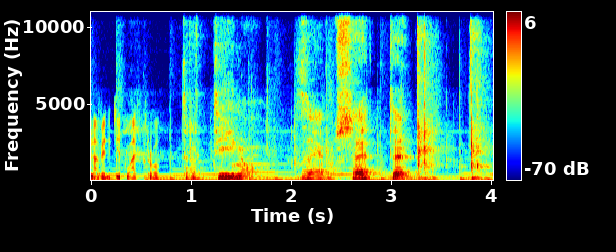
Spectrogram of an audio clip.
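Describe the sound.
Someone types 2024 on a computer keyboard, a few light key clicks partly masked by a person talking over them.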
